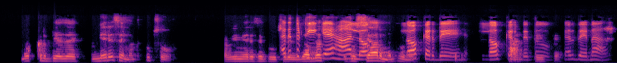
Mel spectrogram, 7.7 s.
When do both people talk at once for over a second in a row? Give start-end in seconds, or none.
3.5-5.3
